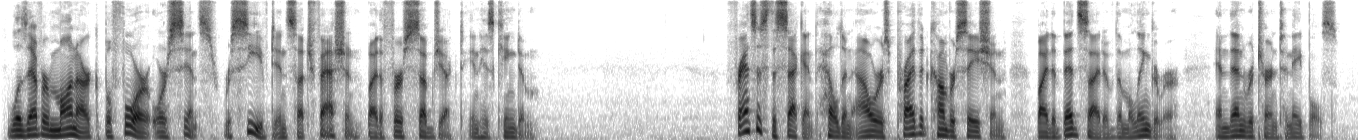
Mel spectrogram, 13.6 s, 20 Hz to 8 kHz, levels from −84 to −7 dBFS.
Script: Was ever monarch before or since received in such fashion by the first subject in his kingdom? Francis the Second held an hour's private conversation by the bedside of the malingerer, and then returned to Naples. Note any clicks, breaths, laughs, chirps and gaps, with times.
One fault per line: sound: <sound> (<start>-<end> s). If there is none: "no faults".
no faults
